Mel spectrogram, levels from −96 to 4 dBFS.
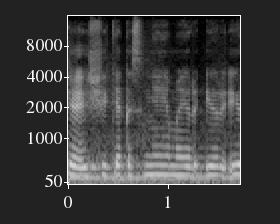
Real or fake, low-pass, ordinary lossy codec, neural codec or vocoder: real; 14.4 kHz; Opus, 64 kbps; none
